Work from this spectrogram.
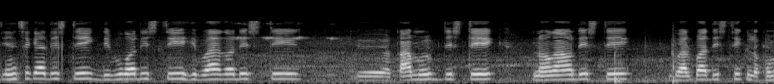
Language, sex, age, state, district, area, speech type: Assamese, female, 30-45, Assam, Tinsukia, urban, spontaneous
